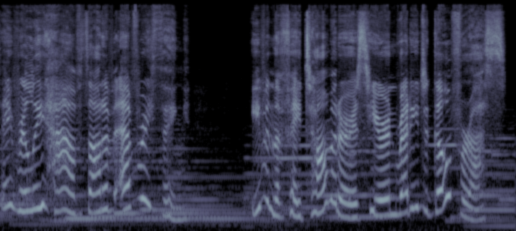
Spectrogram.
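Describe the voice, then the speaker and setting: An actress playing a cheerful, bubbly young woman in a video game, quick to laugh and curious. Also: extremely high pitch, very animated, music in the background.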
